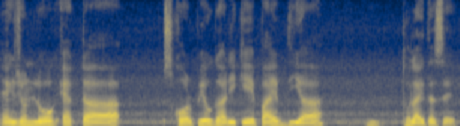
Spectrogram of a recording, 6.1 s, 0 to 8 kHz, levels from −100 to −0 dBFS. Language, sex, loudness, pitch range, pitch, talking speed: Bengali, male, -14 LUFS, 150-195 Hz, 160 Hz, 90 wpm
